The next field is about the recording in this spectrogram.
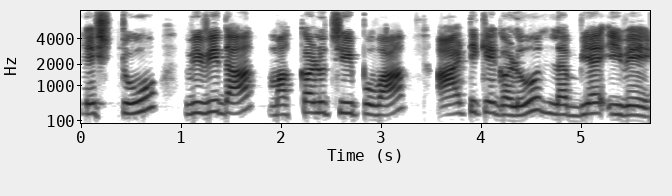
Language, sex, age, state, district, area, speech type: Kannada, female, 18-30, Karnataka, Tumkur, urban, read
